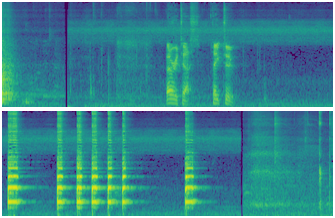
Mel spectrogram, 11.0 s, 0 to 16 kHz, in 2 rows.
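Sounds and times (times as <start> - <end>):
car horn honks: 5.6 - 7.9, 8.6 - 9.0.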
